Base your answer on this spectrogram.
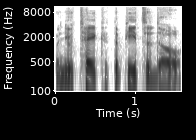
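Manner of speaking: exaggerated, bad, loud, fake Italian accent. Quoting the man who taught them to toss pizza: bad Italian accent. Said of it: "I'm going to say this with a bad Italian accent".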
